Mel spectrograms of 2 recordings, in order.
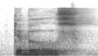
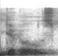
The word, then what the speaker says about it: DIBELS: It's dibbles. It's like cheesy dibbles, but without the cheesy bit.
